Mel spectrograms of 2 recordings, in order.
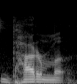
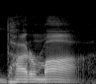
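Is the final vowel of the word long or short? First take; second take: short; long. First: The final vowel is short and clipped. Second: The final vowel is long and drawn out. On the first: The speaker calls it right. "It's a short a on the end of the of the ma" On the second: The speaker calls it wrong. "people have started pronouncing it as dharma. But there's no such word"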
